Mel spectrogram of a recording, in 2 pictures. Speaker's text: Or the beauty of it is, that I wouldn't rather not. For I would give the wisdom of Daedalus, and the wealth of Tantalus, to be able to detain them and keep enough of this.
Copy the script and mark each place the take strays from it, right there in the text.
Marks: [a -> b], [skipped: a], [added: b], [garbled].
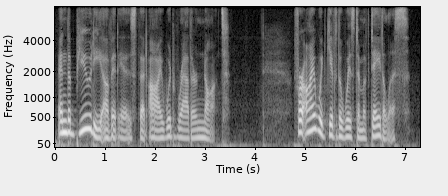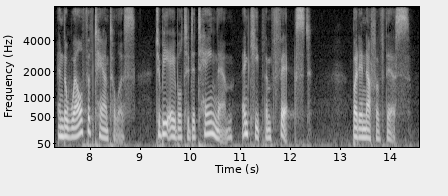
[Or -> And] the beauty of it is, that I [wouldn't -> would] rather not. For I would give the wisdom of Daedalus, and the wealth of Tantalus, to be able to detain them and keep [added: them fixed But] enough of this.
